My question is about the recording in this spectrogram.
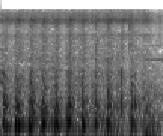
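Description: A drum beaten in a fast, even rhythm of about six strokes a second, stopping abruptly at the end.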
